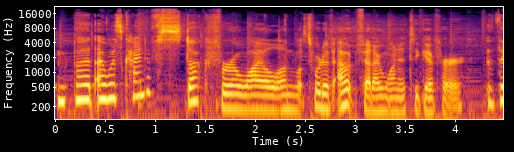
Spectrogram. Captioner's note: none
